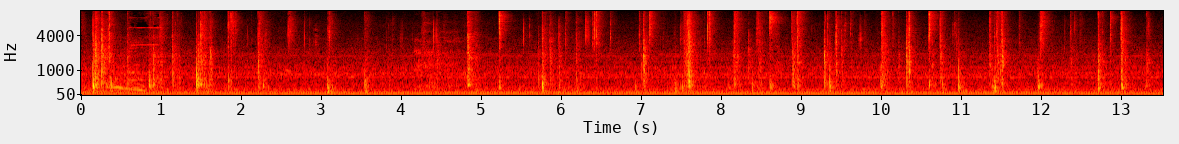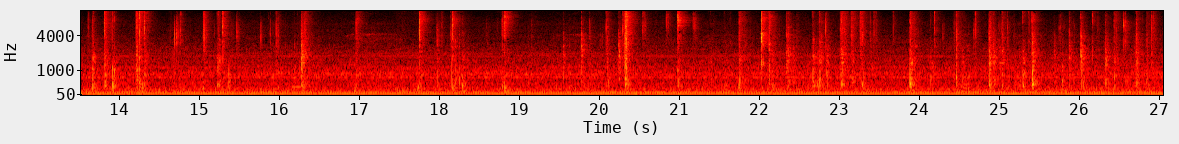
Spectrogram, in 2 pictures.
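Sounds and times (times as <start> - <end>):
mahjong tiles clicking: 0.0 - 17.1, 17.7 - 27.0
steady low hum: 0.0 - 27.0.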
